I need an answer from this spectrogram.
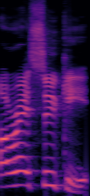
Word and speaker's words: Oresuki: it's Oresuki. It's Oresuki. Oresuki. Or Suki. Yeah, Which me and one is James that? are gonna make a parody of Oresuki.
